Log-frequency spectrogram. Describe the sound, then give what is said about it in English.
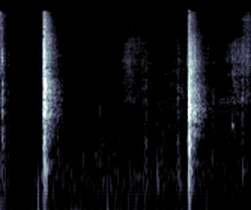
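Playing cards being shuffled: two sharp, loud snaps of the deck, each followed by softer, brief papery riffling rustles. No one speaks. “I'm still shuffling my cards.”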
